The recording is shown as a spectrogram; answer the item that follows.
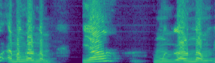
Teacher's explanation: इनका उच्चारण स् क्या होता है नासिक भी होता है यानी नाक से भी आवाज निकलती है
